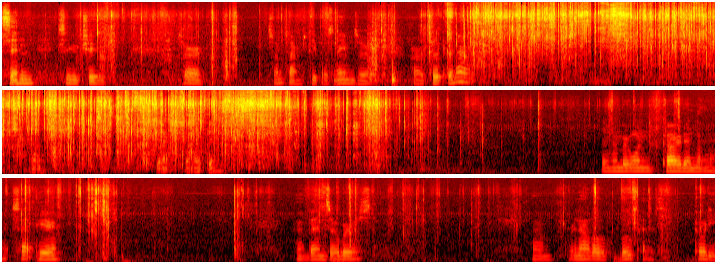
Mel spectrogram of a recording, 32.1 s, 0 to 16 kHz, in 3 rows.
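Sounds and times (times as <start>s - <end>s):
foil wrapper crinkling and tearing: 6.2s - 17.4s, 22.5s - 23.2s.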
